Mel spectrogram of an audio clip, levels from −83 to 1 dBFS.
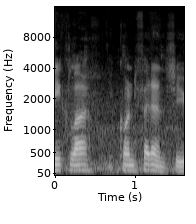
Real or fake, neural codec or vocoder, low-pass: real; none; 14.4 kHz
